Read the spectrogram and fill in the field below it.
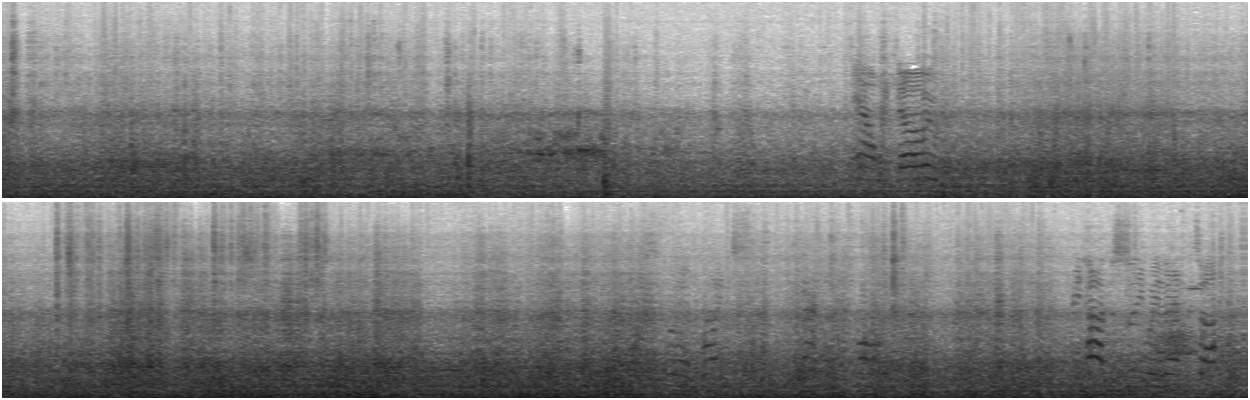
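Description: Tyres crunch and skid over loose gravel.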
